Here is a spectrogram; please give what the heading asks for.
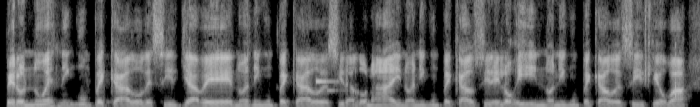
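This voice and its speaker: With a quick pace and little pitch movement, a man with a medium-pitched, slightly bright voice teaches as a pastor. He is from Spain, has a Spanish accent, and explains scripture and answers questions, repeating his points for emphasis.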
